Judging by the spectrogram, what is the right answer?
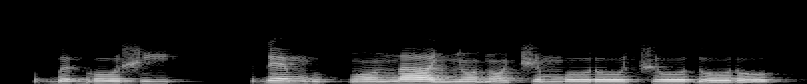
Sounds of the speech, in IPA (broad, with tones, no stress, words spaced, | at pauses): ɓə˧ɡoː˦ʃi˧ | ɗɛ˦mu˨ ɡ͡bɔ̃˧ naː˦˨ɲɔ̃˧ɗɔ̃˨t͡ʃə˧ moː˦ɾoː˦t͡ʃoː˦ɗoː˧ ɾo˨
